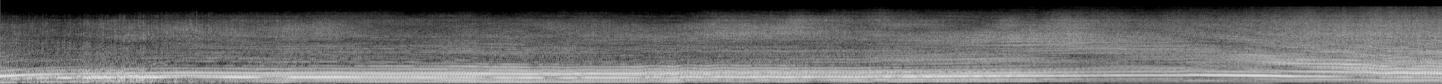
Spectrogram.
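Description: Pro stock 4x4 pulling truck's engine at full throttle hauling the weight sled: the revs climb as it launches, then hold a high, steady note with small wobbles, and the pitch sags a little near the end.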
